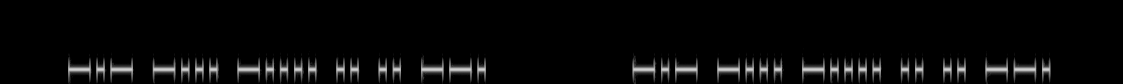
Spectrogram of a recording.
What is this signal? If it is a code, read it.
Morse code, heard as a keyed tone, about 17 wpm, 700 Hz. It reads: KB6IIG KB6IIG
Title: USA Call Signs - 6 Characters - Repeated 2x - 17wpm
